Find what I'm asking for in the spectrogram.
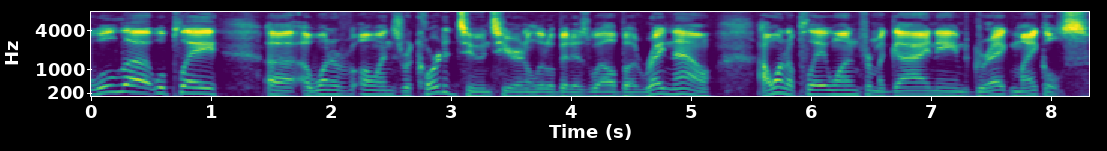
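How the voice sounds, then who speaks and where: A man's upbeat, energetic voice, fairly high in pitch, fairly quick, with lively intonation and very even loudness, over noticeable background noise. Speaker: radio host. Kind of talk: radio dj patter. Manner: smooth, friendly.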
